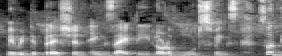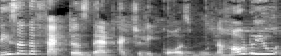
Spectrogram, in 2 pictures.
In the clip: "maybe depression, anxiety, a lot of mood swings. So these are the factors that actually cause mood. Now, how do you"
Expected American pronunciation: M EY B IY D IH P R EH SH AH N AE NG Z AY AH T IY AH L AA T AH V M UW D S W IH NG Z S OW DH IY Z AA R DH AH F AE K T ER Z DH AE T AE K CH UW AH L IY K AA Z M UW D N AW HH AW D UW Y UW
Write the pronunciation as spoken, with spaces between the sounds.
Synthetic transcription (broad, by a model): M EY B IY D IH P R EH SH AH N AE NG Z AY AH T IY L AA T AH V M UW D S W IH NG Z S OW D IY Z AA R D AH F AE K T ER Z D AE T AE K CH UW AH L IY K AA Z M UW D N AW HH AW D UW Y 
